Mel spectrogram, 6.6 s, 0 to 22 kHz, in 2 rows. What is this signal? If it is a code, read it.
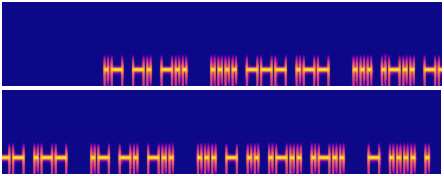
Morse code, heard as a keyed tone, about 44 wpm, 700 Hz. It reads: AND HOW SLOW AND STILL THE
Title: Sentences from Top 1500 Words 45wpm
